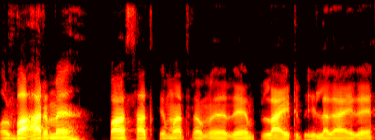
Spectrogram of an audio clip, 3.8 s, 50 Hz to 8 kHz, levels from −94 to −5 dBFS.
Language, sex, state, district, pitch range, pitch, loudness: Hindi, male, Jharkhand, Deoghar, 95-100 Hz, 95 Hz, -23 LUFS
